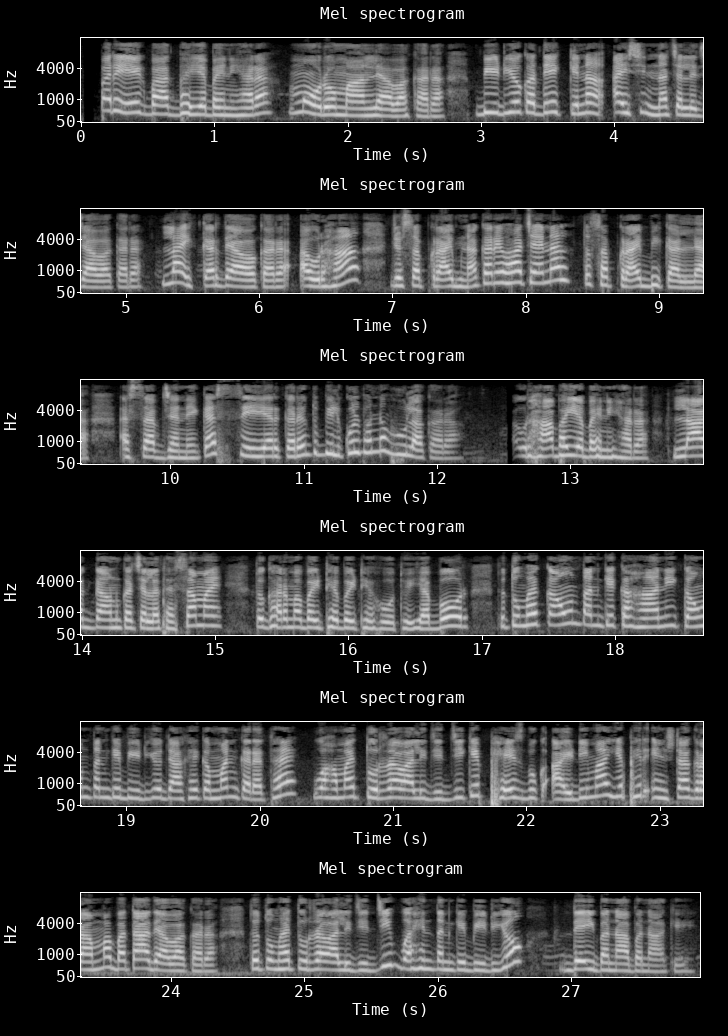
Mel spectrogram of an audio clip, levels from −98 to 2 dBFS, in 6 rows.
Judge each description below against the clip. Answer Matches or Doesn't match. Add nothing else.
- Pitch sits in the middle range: Doesn't match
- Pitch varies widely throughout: Doesn't match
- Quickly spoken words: Matches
